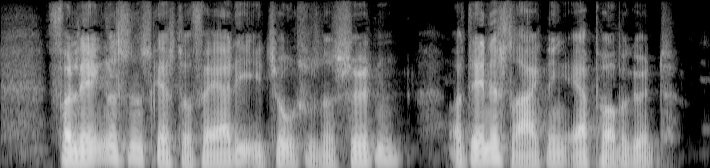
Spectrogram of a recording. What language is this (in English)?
Danish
